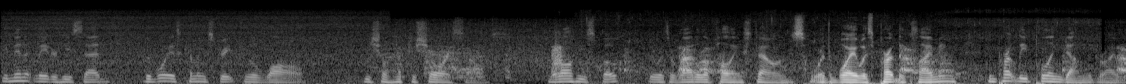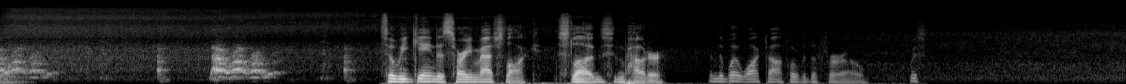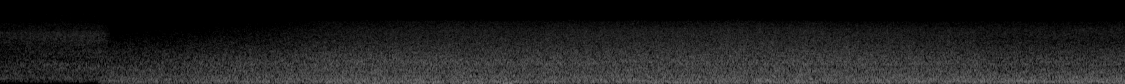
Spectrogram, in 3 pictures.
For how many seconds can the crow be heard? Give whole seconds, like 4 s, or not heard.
not heard.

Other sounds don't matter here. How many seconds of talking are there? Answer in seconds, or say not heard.
17 s.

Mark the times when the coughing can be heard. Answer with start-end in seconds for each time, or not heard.
not heard.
